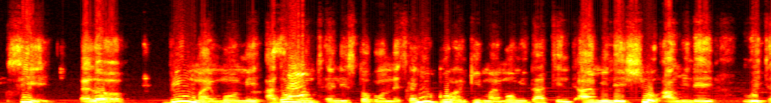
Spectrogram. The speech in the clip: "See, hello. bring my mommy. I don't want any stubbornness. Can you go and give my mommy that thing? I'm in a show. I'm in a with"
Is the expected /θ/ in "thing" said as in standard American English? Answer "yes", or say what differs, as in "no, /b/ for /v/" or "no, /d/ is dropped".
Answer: no, /t/ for /θ/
